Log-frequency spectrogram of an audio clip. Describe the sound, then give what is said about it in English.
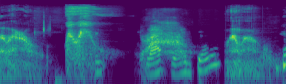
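Someone imitates a big cat's roar with a series of loud, throaty growling bursts that rise and fall in pitch, separated by short pauses. “You do a good roar.”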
